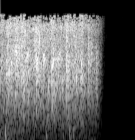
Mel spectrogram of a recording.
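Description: A crowd breaks into steady applause, a dense wash of many hands clapping at close range for about a second and a half before it cuts off abruptly.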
